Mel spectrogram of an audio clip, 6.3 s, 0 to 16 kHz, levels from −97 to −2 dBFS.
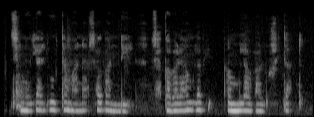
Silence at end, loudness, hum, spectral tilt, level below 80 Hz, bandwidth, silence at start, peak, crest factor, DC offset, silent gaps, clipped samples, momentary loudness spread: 0.25 s; -41 LUFS; none; -5.5 dB/octave; under -90 dBFS; 11 kHz; 0.2 s; -24 dBFS; 16 dB; under 0.1%; none; under 0.1%; 14 LU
